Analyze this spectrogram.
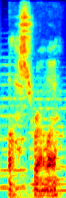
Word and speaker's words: Sahasrara: Every version of the randomizer, there's like over 100 names, I think, of Sahasrara being mispronounced. Sahasrara.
